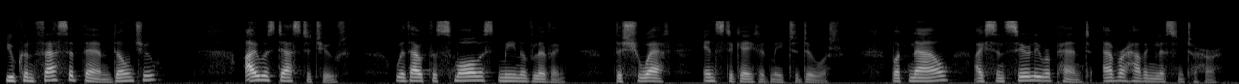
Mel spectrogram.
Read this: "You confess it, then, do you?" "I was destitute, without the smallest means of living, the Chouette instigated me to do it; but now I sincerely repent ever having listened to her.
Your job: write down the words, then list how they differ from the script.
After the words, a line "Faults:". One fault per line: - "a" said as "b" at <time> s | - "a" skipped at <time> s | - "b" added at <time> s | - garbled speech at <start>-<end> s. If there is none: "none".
"You confess it, then, don't you?" "I was destitute, without the smallest mean of living, the Chouette instigated me to do it; but now I sincerely repent ever having listened to her.
Faults:
- "do" said as "don't" at 1.1 s
- "means" said as "mean" at 5.0 s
